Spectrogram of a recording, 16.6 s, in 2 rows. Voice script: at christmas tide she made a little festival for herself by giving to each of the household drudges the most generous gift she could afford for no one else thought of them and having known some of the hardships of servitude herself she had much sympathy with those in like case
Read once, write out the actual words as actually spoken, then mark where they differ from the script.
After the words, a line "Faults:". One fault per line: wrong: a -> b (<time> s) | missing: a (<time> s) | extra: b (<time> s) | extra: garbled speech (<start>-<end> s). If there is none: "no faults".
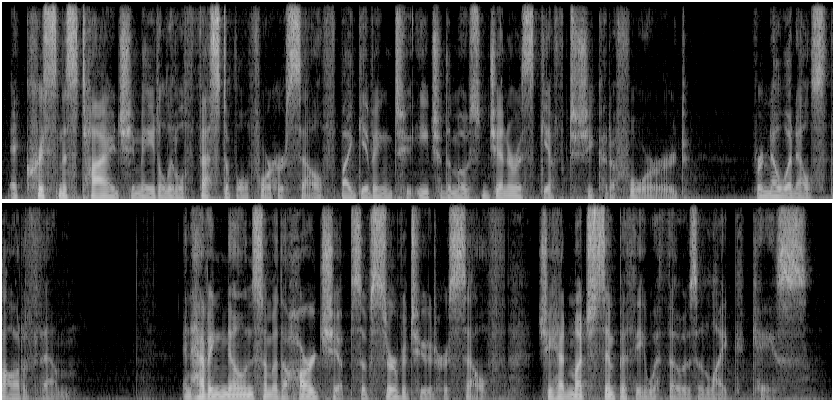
at christmas tide she made a little festival for herself by giving to each of the most generous gift she could afford for no one else thought of them and having known some of the hardships of servitude herself she had much sympathy with those in like case
Faults:
missing: household drudges the (4.5 s)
